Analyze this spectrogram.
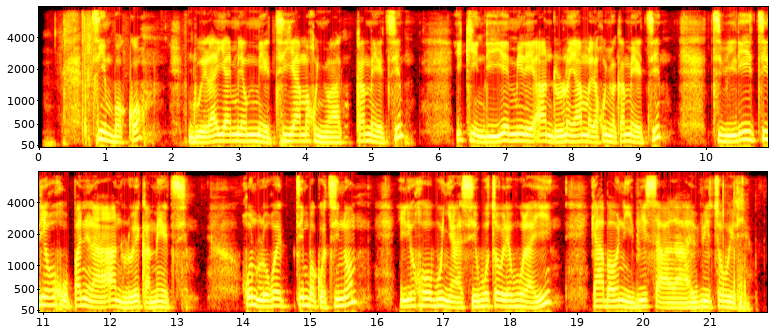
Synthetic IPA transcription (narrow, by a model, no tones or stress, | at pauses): t͡siːmbo̞ko̞ | ndwelajamileme̞t͡sijamaxuɲwakame̞t͡si | ikiːndije̞mile̞ʔaːnduluno̞jamalexuɲwakame̞t͡si | t͡siβilit͡silixuxupanilaːndulowekame̞t͡si̥ | xuːnduluxwet͡siːmbo̞ko̞t͡sino̞ | ilixo̞βuɲasiβut͡so̞wileβulajijaβawo̞niβisalaβit͡sowile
